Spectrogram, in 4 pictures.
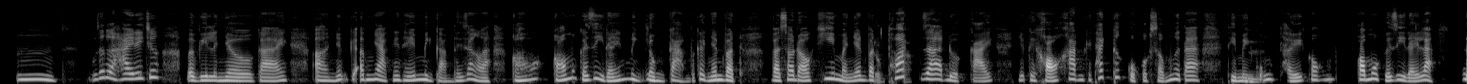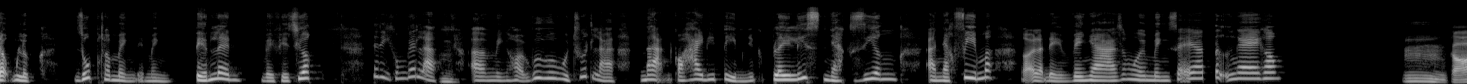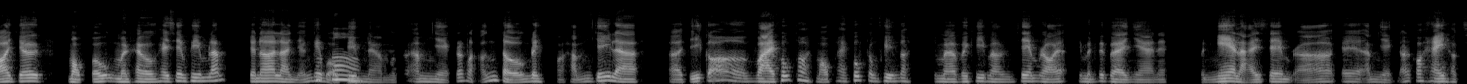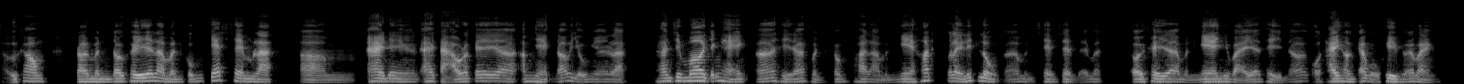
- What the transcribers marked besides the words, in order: in English: "playlist"; in English: "check"; in English: "playlist"
- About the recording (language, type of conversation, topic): Vietnamese, podcast, Âm nhạc thay đổi cảm xúc của một bộ phim như thế nào, theo bạn?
